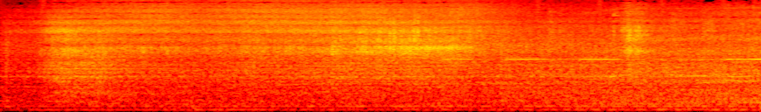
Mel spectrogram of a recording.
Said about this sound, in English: Do you hear that noise, that beep, beep, beep, and that noise of that loader that is dumping this huge um, amount of gravel and rock into the bed of a transfer dump truck?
